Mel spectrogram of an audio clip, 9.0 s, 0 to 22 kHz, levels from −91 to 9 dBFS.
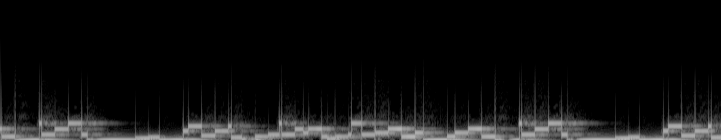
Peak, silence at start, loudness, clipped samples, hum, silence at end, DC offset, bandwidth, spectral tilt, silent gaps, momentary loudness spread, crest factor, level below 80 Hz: -18 dBFS; 0 s; -30 LUFS; under 0.1%; none; 0 s; under 0.1%; 1.4 kHz; -15.5 dB/octave; none; 8 LU; 8 dB; -38 dBFS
